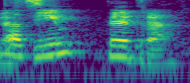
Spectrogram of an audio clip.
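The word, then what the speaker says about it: Nasim Pedrad: It stars Nassim Pedrad. – Mm-hmm. Nassim Pedrad.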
